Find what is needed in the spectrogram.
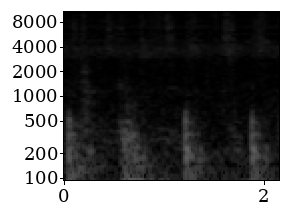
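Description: Whiteboard marker drawing and writing on a whiteboard: about four faint, short strokes of the felt tip rubbing across the board.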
